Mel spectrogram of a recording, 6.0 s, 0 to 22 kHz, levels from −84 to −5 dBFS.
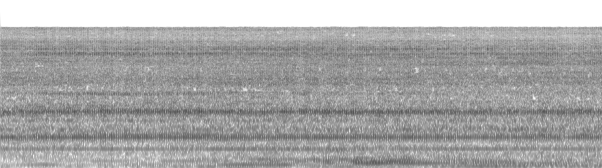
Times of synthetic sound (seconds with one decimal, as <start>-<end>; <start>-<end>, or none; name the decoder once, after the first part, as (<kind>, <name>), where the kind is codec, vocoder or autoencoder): none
